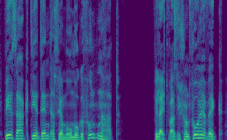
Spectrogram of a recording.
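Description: A man's voice: mid-range voice, sing-song, normal speed, dry recording, clean studio sound, voice pushed up. A man voicing a young male storyteller who answers evasively and pleads in a frightened, hasty way in a storybook reading. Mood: anxious.

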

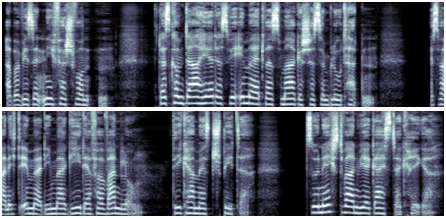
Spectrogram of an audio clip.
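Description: Brief: woman reading old elder telling legends, solemn and measured, dry close sound. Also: fairly low pitch, fairly even intonation, darkish tone, no room sound, close to an everyday voice. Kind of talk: audiobook reading.

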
